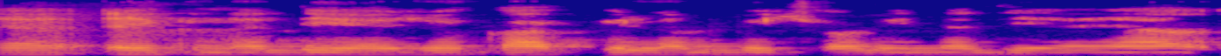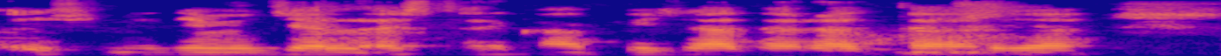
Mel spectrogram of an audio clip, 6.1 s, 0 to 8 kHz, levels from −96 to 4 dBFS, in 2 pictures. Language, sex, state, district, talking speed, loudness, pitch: Hindi, male, Uttar Pradesh, Etah, 185 wpm, -29 LUFS, 110 Hz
